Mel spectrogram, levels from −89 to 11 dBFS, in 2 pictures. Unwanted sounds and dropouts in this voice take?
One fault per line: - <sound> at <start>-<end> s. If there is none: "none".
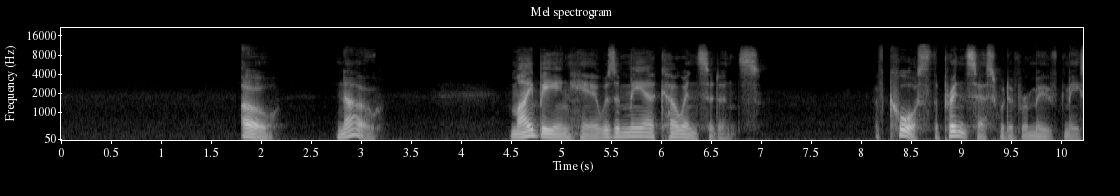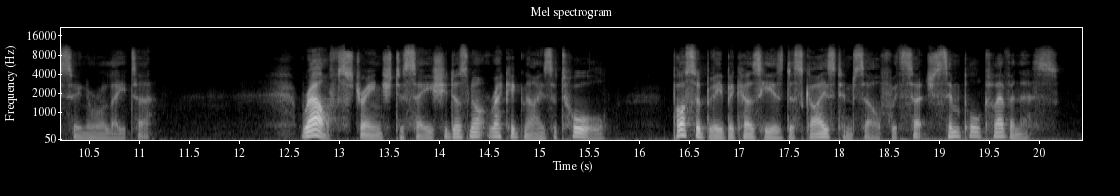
none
